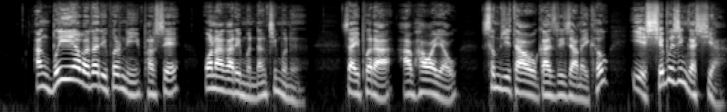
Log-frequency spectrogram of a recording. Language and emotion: Bodo, disgusted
